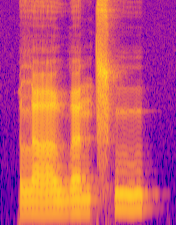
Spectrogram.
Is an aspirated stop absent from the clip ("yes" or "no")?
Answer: no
